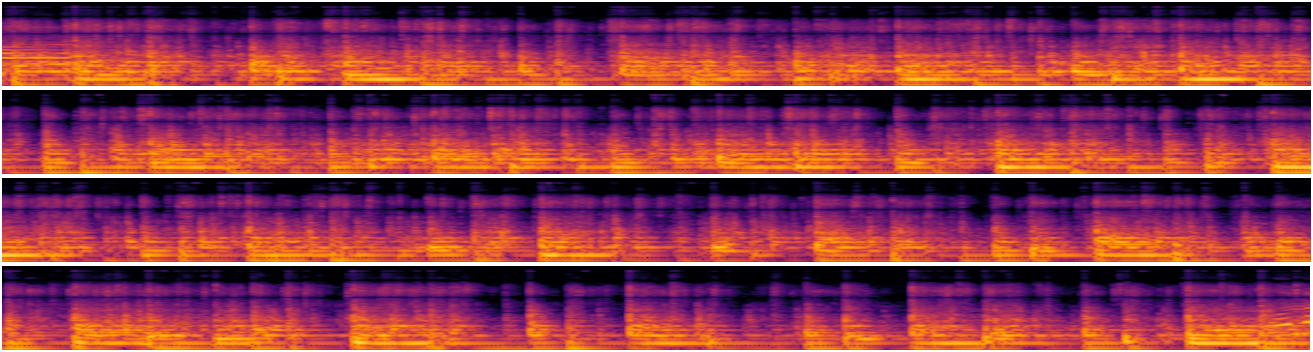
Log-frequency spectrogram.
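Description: Instrumental interlude of a Turkish ilahi: a hand-played frame drum (def) beaten in a quick, steady rhythm over sustained backing tones.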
